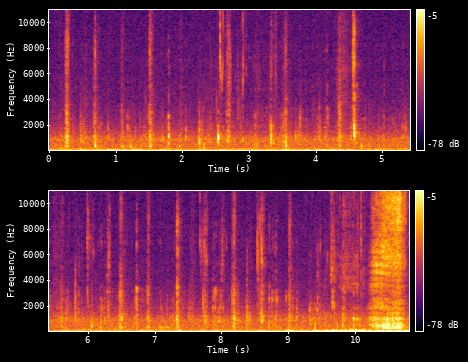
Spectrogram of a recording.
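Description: Close-miked eating: a person chewing and biting crunchy food, with many short sharp crunches. A loud rushing burst comes near the end.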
